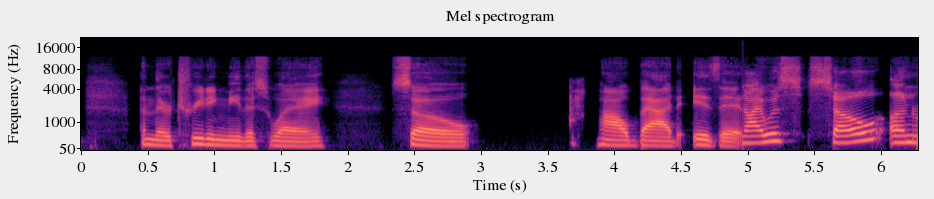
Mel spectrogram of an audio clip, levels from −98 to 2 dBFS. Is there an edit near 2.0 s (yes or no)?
no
